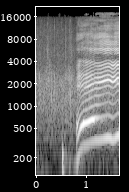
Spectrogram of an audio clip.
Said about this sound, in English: How many love what you feel in this room? Would you clap your hands again and shout to the Lord?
